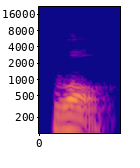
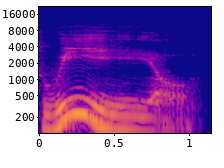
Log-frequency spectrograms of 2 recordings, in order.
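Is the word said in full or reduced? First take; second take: reduced; full. First: The vowel is reduced, sounding like wool. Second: The vowel is full, sounding like wheel. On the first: The word is unimportant in the sentence. "it gets reduced to wool" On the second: The word is being emphasized. "you want to pronounce it clearly, it's wheel"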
